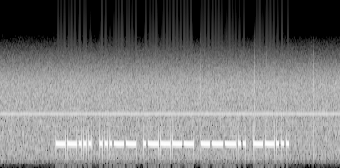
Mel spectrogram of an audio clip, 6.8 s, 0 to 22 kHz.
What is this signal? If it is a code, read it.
Morse code, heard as a keyed tone, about 26 wpm, 580 Hz, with radio static and a steady whistle near 1350 Hz. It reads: 73187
